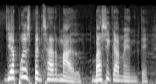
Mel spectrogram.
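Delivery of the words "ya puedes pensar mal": ordinary delivery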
